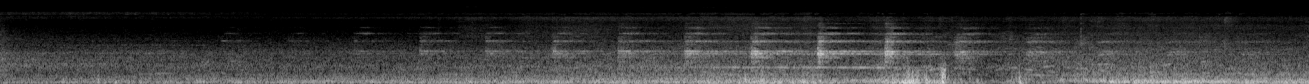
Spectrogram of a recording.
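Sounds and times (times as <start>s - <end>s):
train rumble: 0.0s - 13.0s
train bell ringing: 2.1s - 12.0s.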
